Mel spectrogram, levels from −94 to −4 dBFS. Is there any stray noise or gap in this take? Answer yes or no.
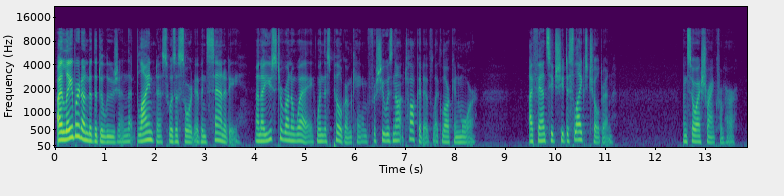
no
